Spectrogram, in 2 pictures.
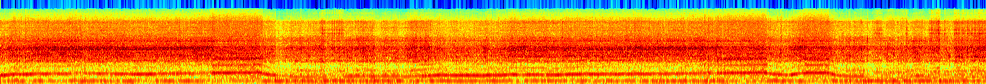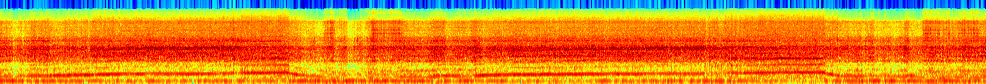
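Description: Lightning Sprint race car's engine heard on board at speed on a dirt oval. The pitch climbs along each straight and drops sharply four times, about every seven to eight seconds, as the driver lifts for the turns, then rises again on the throttle.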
